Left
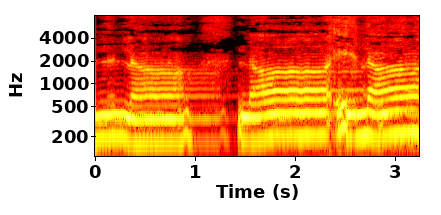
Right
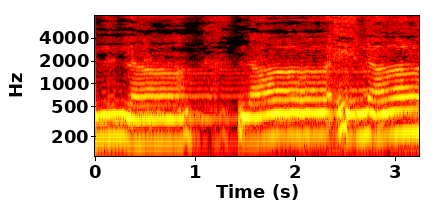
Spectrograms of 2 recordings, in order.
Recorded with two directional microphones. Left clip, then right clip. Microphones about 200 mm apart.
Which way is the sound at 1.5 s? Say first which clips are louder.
Left 7 dB; 45° left (ahead or behind).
